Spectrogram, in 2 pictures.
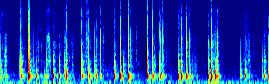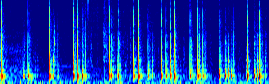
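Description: Fingernails tap and scratch the glossy front and back covers of a solid green hardcover Harry Potter book. Quick clusters of short, dry taps with a low hollow tone come in bursts separated by brief pauses, and faint scratching runs in between.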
